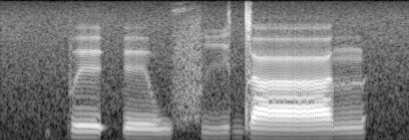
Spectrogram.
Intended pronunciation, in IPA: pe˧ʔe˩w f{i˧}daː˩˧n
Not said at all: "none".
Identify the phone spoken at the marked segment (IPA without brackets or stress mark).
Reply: i˩˧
